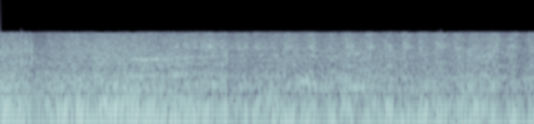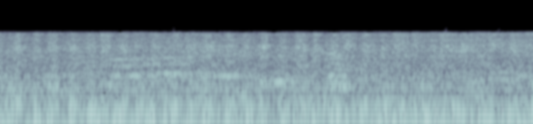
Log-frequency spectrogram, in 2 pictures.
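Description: Hot rod coupe's engine running at low speed as the car pulls slowly away, a steady rumble with a fast even pulse in the exhaust note.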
